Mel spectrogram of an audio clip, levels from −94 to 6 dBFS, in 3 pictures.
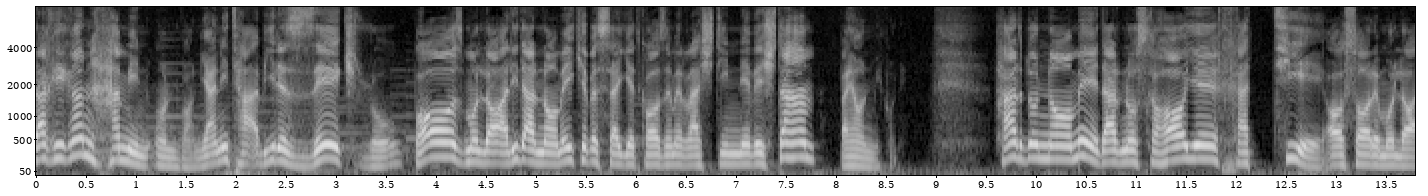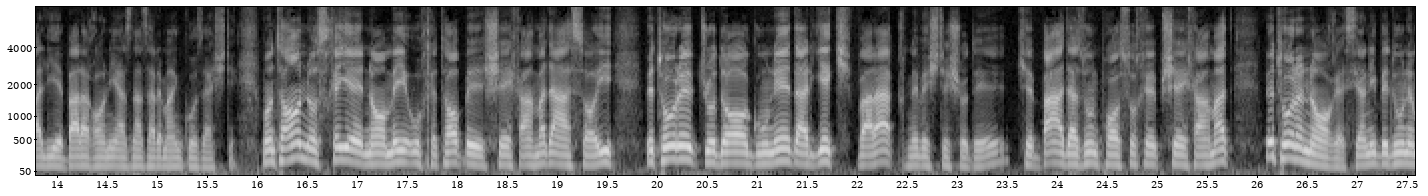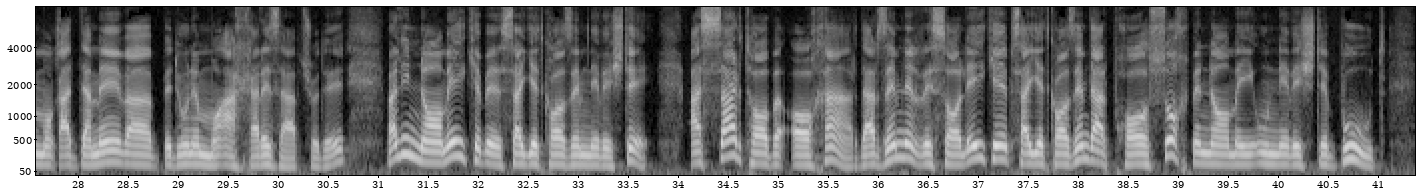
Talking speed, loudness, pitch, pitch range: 140 wpm, -18 LUFS, 140 Hz, 125-170 Hz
